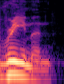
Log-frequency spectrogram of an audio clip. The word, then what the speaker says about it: Riemann: Riemann.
